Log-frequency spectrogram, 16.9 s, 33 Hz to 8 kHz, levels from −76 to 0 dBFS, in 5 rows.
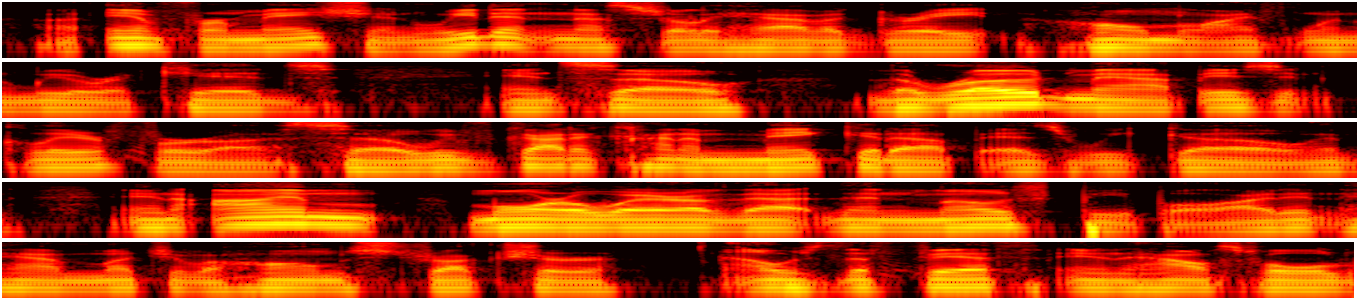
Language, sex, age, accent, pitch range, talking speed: English, male, 30-49, American, 85-105 Hz, 205 wpm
